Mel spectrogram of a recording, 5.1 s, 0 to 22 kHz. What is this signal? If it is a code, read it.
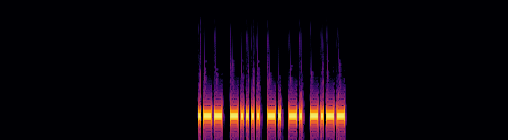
Morse code, heard as a keyed tone, about 42 wpm, 700 Hz. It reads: W6NNY
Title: USA Call Signs - 5 Characters - Repeated 3x - 45wpm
